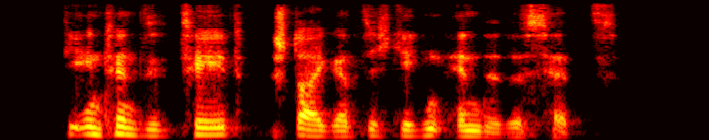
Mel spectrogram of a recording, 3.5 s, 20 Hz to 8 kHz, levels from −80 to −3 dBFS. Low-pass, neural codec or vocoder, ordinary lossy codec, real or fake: 7.2 kHz; none; AAC, 48 kbps; real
